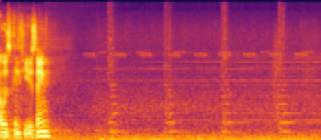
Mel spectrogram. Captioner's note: crickets chirping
